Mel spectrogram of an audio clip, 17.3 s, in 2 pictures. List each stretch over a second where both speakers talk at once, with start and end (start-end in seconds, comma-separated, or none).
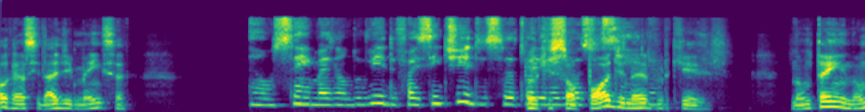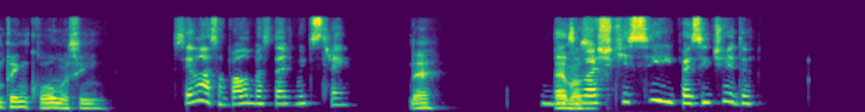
5.2-6.7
